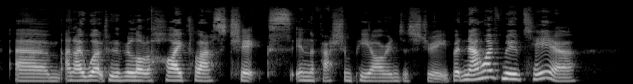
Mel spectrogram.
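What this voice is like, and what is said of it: British London accent. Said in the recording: “I had a real London accent, a bit like Adele ... I have a British accent”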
